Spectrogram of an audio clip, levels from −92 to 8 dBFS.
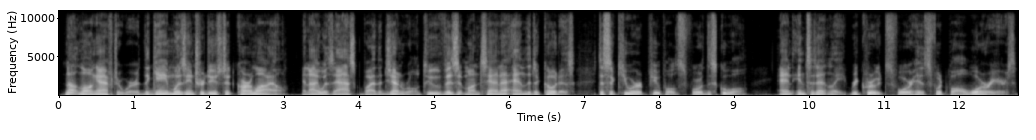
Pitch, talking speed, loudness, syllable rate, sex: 110 Hz, 165 wpm, -20 LUFS, 5.1 syllables/s, male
